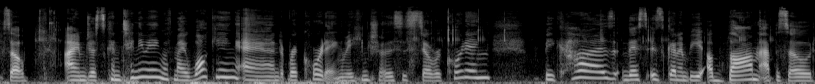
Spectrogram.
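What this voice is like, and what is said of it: Out of breath while walking. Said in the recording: “I'm a little out of breath. Clearly, I'm a little out of shape.”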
